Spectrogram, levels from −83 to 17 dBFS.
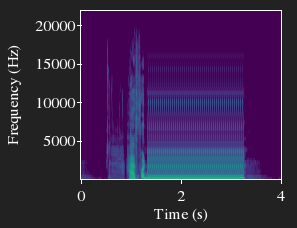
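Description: From 1.35 s to 3.25 s, just after "får du", a system hang loop sets in. The system froze while the hardware kept replaying one 40 ms slice of its buffer. At 25 repeats a second this is a steady, gapless buzz, unlike a dropout's silent gaps.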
